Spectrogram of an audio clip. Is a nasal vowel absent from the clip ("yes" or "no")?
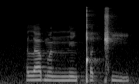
no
